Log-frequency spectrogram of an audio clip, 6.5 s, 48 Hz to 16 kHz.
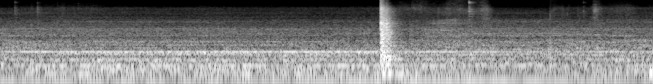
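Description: A black plastic toilet seat is lowered onto a stainless-steel train toilet bowl with a single sharp clack about four seconds in. Under it runs the steady noise and hum of the M7 commuter railcar.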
